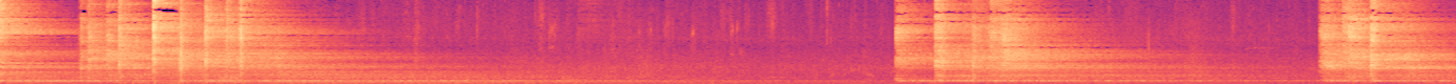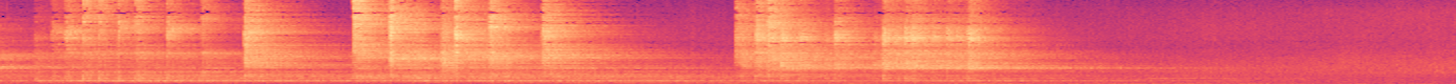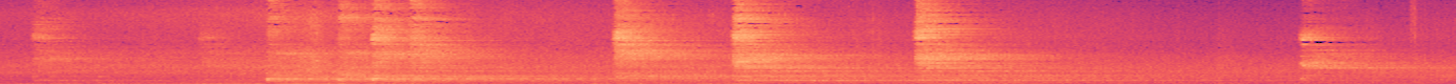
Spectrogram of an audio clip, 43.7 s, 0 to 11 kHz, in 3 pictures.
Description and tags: Pushing the microphone against a metal fence and then hitting it. The
resulting sound is mostly the vibrations of the about 30 meter long
fence. Quite spectacular.
metal-fence, field-recording, resonate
